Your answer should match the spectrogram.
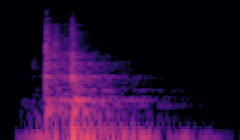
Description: door handle down

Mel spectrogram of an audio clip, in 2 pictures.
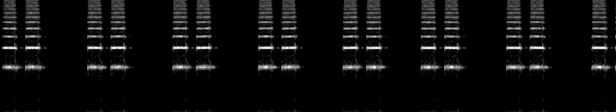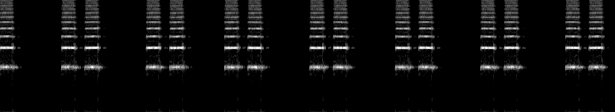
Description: med beeps

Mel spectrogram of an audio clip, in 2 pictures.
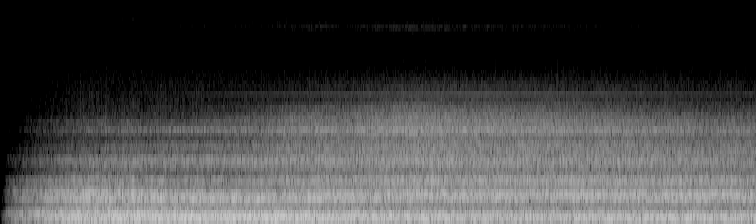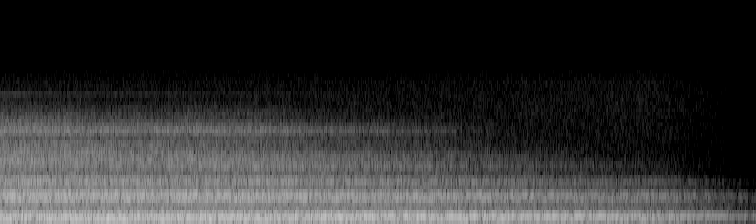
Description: drone noise low

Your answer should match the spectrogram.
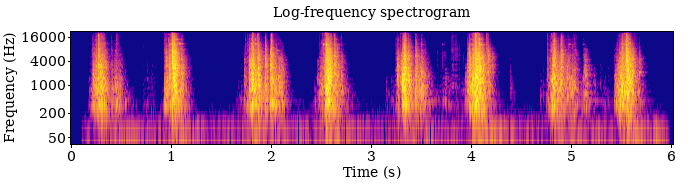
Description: metal plate armor movement sequence

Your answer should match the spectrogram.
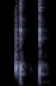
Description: computer mouse wheel click fast

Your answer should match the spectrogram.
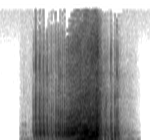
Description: zipper close fast

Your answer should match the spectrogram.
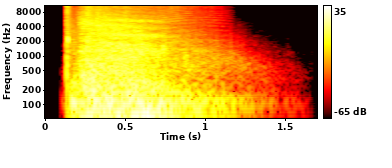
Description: artillery missile truck fire

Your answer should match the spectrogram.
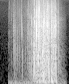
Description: tissue grab

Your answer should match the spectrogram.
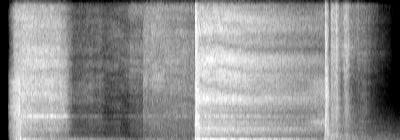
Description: whoosh air

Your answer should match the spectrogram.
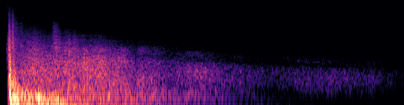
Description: missile medium explode distant

